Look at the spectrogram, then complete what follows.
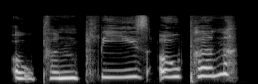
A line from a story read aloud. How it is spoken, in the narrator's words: I plead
